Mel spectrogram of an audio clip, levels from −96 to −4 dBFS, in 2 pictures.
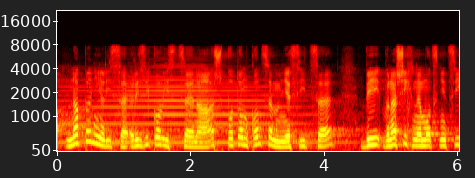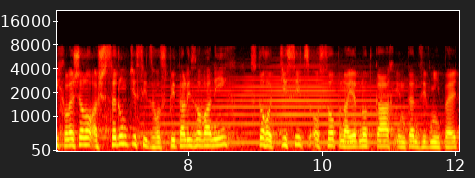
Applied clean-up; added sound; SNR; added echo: none; Wind instrument, woodwind instrument; 14 dB; none.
